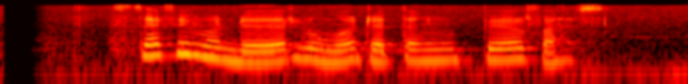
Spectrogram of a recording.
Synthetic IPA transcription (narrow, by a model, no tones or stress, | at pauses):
st̪ɛfiwɔɳɖərluŋɔɖ̥ä̤t̪əŋb̥ɛlfas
